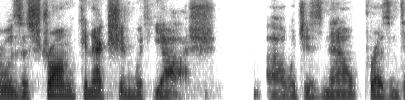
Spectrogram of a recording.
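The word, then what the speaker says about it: Iași: now present a malova so yasi I know a lot of people will see it and say it like that but one of the towns I actually know how to pronounce somewhat correctly Yash um I have Croatian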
